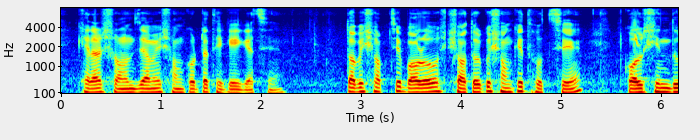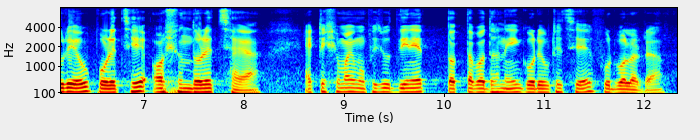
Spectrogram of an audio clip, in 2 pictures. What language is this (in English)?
Bangla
